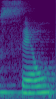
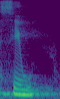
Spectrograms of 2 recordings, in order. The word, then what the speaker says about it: céu: Então, eu coloco aqui monossílaba, monossílaba e o céu não é acentuado, né? Por ser monossílabo, é por ser o famoso ditongo aberto. Céu, não é seu.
